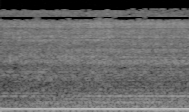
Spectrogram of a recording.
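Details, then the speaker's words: Radiant heating circulator pump, power turned off and back on: loud, steady low hum with a rough buzzing edge; circulator failing and must be replaced, though not confirmed as the cause of the no-heat zones. "so if I turn off power and turn it back on you hear that that's not a good sound this circulator has got to go"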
